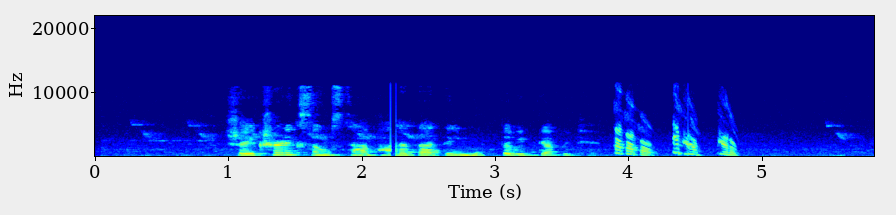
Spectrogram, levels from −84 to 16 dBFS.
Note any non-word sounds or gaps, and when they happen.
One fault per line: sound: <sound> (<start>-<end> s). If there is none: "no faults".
sound: dropout (2.2-2.3 s)
sound: chirp (3.9-4.8 s)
